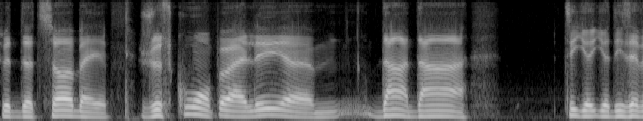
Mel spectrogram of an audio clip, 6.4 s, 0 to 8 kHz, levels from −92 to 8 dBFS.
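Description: A speech recording that's come through a call, and there's one real glitch: short concealed packet loss at about 1.07 to 1.13 s. Roughly 30 ms of audio never made it to the decoder in time, so the receiver papered over the gap by stretching out the preceding sound and then easing back into the real signal, which comes across as a quick smear or wobble. For context, the call path tops out at 8 kHz, which fits G.722 at around 64 kbps.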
